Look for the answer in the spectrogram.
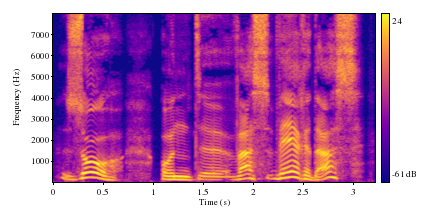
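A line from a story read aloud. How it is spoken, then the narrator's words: Calling upward. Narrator (German): rief er zu den speerspitzen Zähnen hinauf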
